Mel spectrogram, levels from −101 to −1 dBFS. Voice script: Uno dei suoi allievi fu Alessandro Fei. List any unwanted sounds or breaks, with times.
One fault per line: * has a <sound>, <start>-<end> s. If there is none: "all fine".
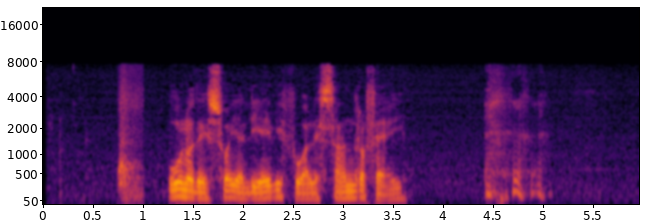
* has a whoosh, 0.7-1.0 s
* has a laugh, 4.4-5.1 s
